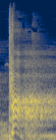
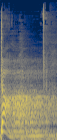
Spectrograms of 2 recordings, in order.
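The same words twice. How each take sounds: First: The first t has a strong puff of air. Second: The first t has no puff of air. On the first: The speaker calls it right. "we have to say talk" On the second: The speaker calls it wrong. "and not talk"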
